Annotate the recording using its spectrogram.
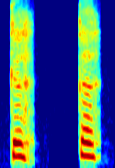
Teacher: produced in the back of mouth because the tongue is placed against the velum at the back of the mouth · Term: Velar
